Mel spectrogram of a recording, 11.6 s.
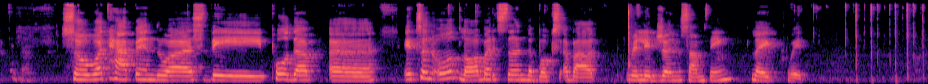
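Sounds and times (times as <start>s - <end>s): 
speech: 0.1s - 10.2s
rapid typing on a computer keyboard searching on Google: 10.1s - 11.5s.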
